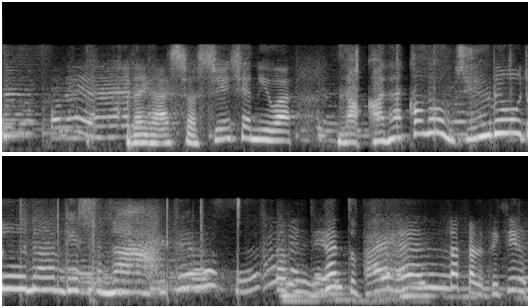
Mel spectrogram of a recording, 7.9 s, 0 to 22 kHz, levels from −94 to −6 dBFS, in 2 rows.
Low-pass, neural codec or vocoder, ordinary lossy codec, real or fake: none; codec, 16 kHz, 1 kbps, X-Codec, HuBERT features, trained on balanced general audio; none; fake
